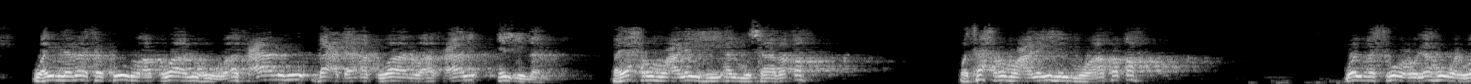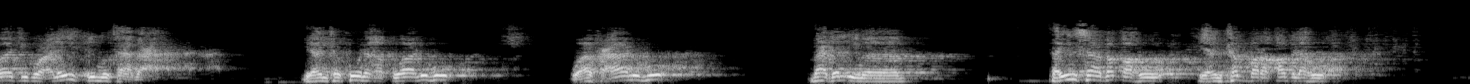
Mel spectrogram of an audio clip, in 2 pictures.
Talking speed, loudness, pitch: 65 wpm, -13 LUFS, 190 Hz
